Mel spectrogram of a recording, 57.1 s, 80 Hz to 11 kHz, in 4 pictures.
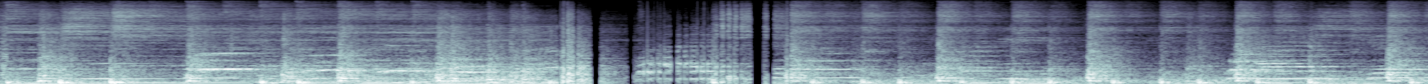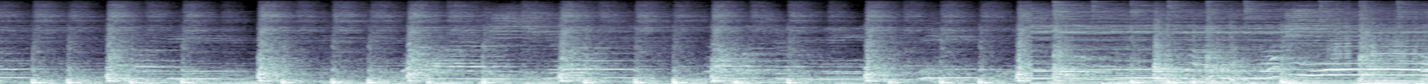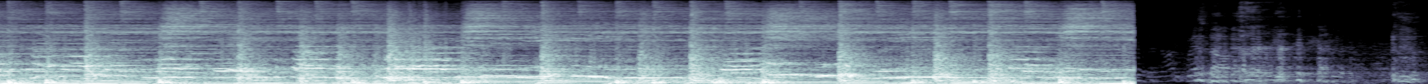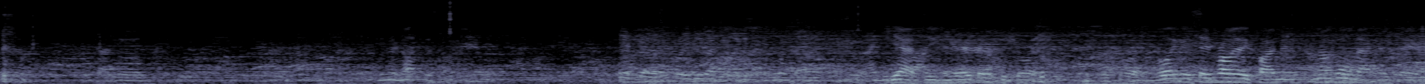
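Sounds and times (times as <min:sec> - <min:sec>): person singing: 0:00.0 - 0:11.3, 0:11.9 - 0:40.0
band playing a song: 0:00.0 - 0:40.0
drum kit steady beat: 0:00.0 - 0:40.0.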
